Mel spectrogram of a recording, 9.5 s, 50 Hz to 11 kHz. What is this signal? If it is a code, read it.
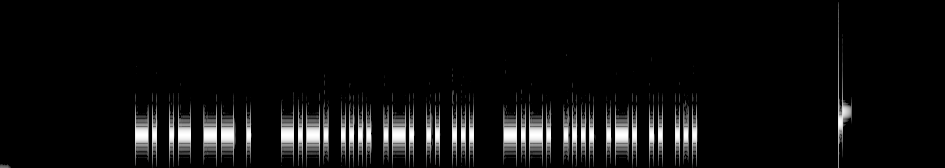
Morse code, heard as a keyed tone, about 27 wpm, 700 Hz. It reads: NAME CHRIS CHRIS
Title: Practice QSO - Exchange 1 - Beginning - 28wpm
